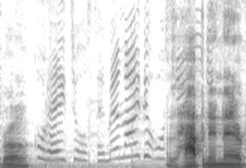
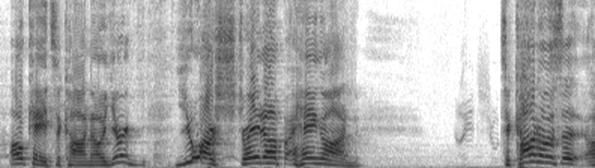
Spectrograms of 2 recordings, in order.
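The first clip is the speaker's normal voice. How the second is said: shocked outburst; 9 semitones higher, 6 dB louder than usual. Real, not acted. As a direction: voice jumps high and loud in disbelief. Shocked at Takano gassing villagers.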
